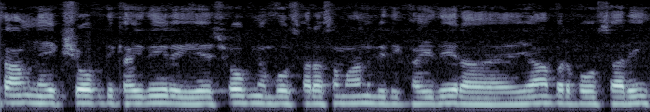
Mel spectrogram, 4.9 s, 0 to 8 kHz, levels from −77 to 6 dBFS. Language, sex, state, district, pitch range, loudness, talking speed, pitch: Hindi, male, Haryana, Charkhi Dadri, 140-150 Hz, -16 LUFS, 255 wpm, 145 Hz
